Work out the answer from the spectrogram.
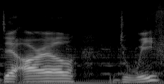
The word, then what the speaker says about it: RL-Duiven: But I believe it's Rl-Duiven is what we were told is how it's pronounced, so we're praying that that's correct.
